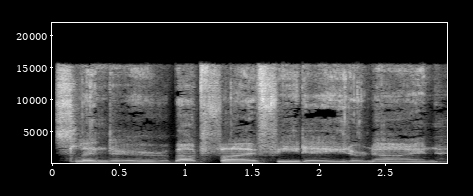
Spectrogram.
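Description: A man performs in a put-on character voice. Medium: audio drama. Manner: laconic, casual.

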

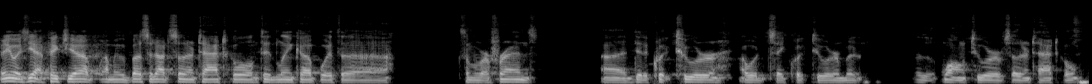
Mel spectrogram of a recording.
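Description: Against a quiet background, a man with a plain, everyday voice and fairly low pitch talks at a fairly quick pace with fairly even intonation. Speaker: podcast co-host. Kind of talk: casual chat.

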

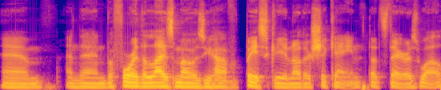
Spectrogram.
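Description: This man has an Irish accent and a fairly low pitch, talking at a moderate pace. The recording is very clean against a silent background. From Ireland. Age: 30s. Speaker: F1 podcast co-host. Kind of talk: casual chat. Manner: animated, laughs often.

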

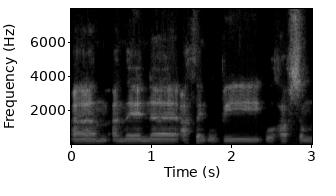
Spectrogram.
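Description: A man with a fairly low pitch at a fairly slow pace. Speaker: podcast co-host. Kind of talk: casual chat. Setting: home, dog nearby.

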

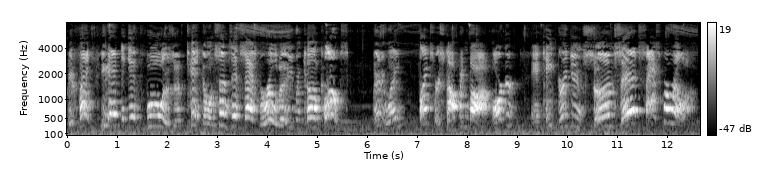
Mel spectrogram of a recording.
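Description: A put-on character voice, high and drawling, in a western US accent at a moderate pace. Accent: western cowboy drawl. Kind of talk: recorded mascot sales pitch. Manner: folksy drawling cowboy, cheery.

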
